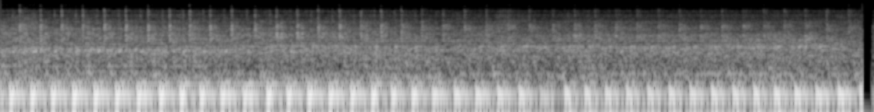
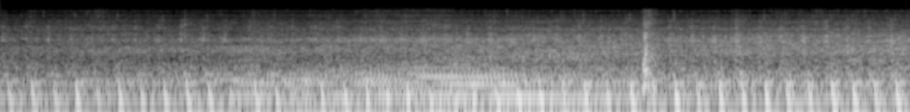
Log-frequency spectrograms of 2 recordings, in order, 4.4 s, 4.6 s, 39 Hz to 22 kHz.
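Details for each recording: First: Bajaj Pulsar NS200 BS3, customer complaint of heavy engine noise, told elsewhere it needs an engine rebuild; single-cylinder idle with a steady pulse near three beats a second plus added clatter; engine louder than normal, cause undetermined. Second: Bajaj NS200 BS3 single, after repair for engine-noise complaint: timing chain tensioner replaced and tappets adjusted. Steady, even idle with a smooth regular beat, no ticking or chain rattle; healthy.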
